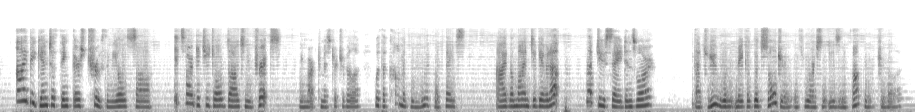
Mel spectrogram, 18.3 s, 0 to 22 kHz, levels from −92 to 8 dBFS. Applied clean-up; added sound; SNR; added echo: neural separator model SepFormer DNS4.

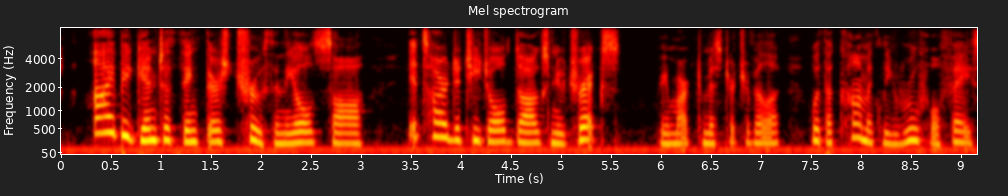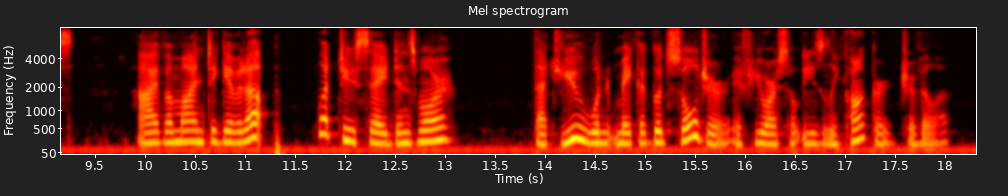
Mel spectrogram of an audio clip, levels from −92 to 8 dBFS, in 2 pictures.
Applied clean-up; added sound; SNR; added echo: none; none; none; none.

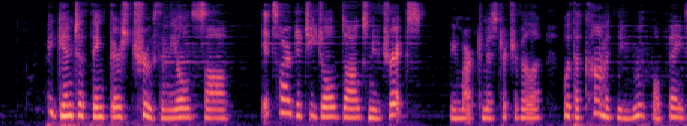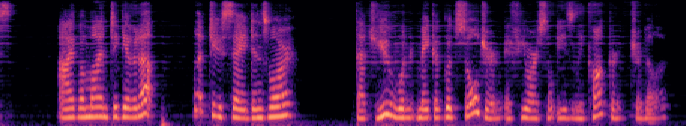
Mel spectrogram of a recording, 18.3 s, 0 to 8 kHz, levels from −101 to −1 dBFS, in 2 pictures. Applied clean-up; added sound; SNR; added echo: neural mask model DeepFilterNet 3.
